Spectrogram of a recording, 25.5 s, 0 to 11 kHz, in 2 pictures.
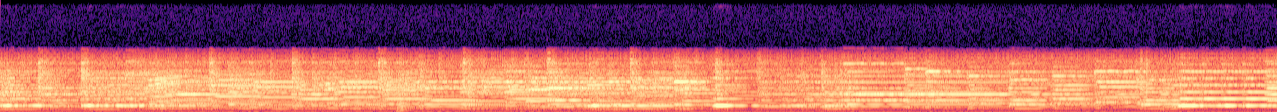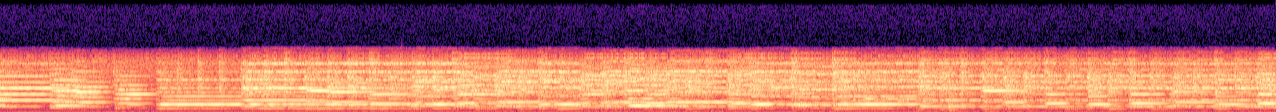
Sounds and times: Christian music: 0.0s - 25.5s
Christmas music: 0.0s - 25.5s.

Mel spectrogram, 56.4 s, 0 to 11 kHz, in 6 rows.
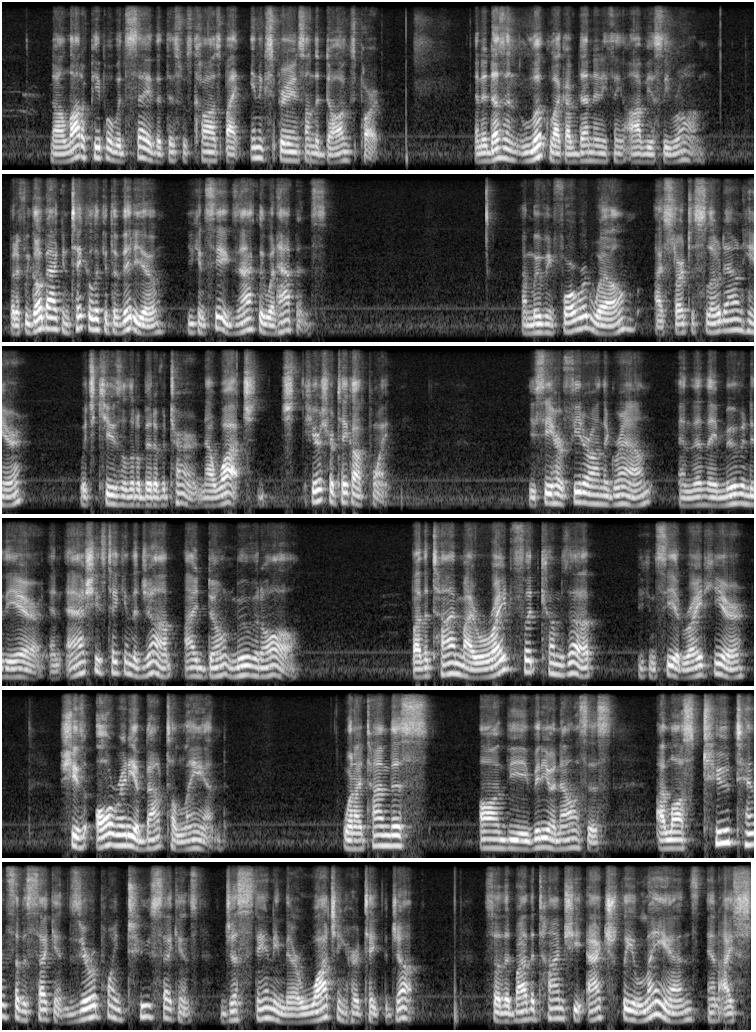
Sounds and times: Speech: 0.6s - 4.8s, 5.9s - 8.9s, 9.5s - 13.6s, 15.9s - 19.2s, 19.8s - 23.8s, 25.4s - 32.0s, 33.4s - 37.6s, 38.4s - 40.5s, 41.8s - 43.0s, 43.6s - 52.3s, 53.1s - 56.3s.

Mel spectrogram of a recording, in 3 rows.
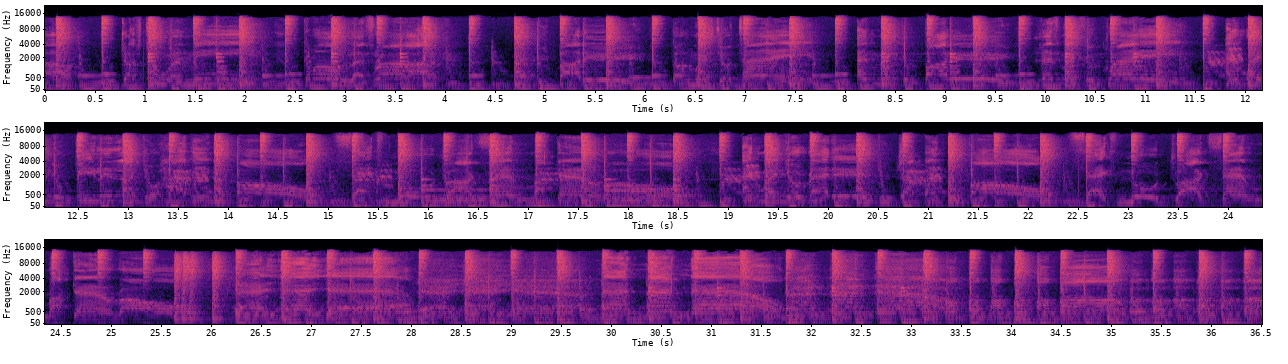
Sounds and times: Rock and roll: 0.0s - 36.5s.

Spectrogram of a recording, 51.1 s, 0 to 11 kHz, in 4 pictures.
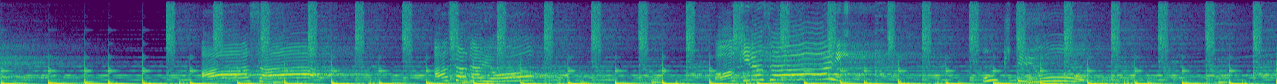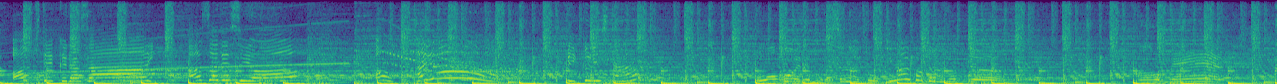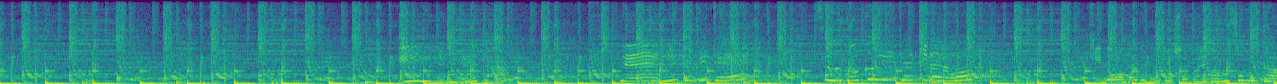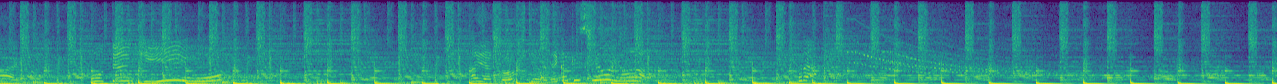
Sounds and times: Techno: 0.0s - 51.0s
Speech: 2.0s - 3.4s, 4.3s - 5.6s, 7.1s - 8.7s, 9.8s - 11.1s, 12.9s - 19.4s, 20.3s - 23.0s, 24.1s - 25.3s, 29.5s - 30.8s, 31.7s - 35.6s, 36.4s - 40.8s, 43.0s - 45.1s, 46.2s - 46.9s.

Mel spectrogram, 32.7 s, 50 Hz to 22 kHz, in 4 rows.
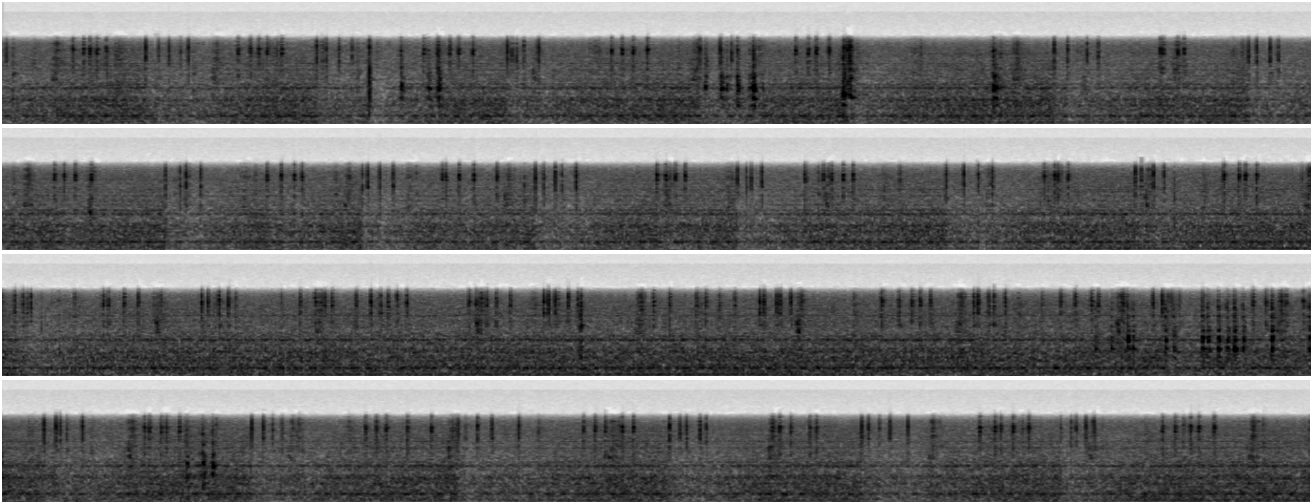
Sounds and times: Tick-tock: 0.0s - 32.7s.

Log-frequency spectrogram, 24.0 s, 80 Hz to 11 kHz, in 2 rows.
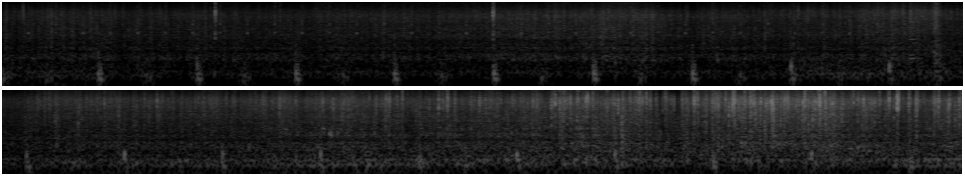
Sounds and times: Rain on surface: 0.0s - 24.0s.

